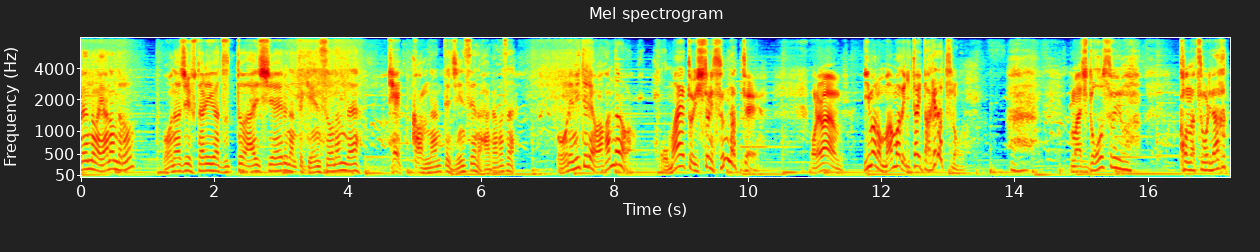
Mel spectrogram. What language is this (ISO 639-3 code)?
jpn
